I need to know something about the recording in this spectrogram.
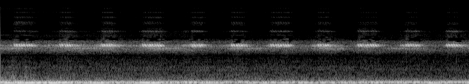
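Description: Crickets chirp in a steady, evenly spaced pulse, roughly two chirps per second, bright and clear over a low background hum, with no voices.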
